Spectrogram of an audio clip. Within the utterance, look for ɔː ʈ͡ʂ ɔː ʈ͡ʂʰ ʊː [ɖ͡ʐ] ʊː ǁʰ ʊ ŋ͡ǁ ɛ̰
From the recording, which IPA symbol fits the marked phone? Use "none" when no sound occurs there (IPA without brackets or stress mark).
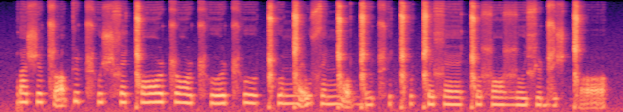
ʈ͡ʂʰ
